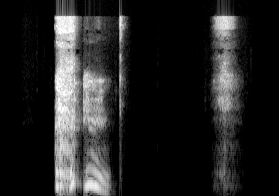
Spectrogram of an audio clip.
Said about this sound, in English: And I'm not sick. I can clear my throat. Y'all can tell I'm not sick, and y'all already know.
